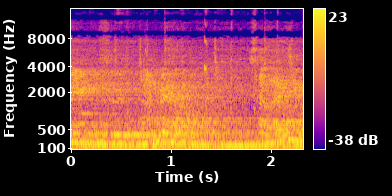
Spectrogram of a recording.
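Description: Arena public-address sound: an amplified voice over background music, filling the hall at a steady level.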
